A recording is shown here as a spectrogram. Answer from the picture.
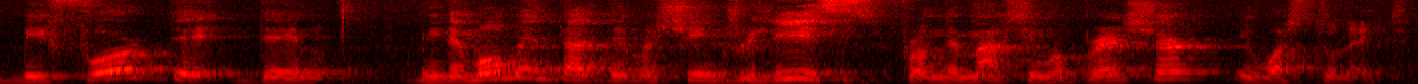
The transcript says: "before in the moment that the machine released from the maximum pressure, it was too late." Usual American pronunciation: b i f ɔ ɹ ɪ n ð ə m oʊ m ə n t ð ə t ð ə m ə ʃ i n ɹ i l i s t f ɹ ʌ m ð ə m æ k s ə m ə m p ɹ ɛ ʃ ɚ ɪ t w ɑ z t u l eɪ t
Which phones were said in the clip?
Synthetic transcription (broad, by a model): b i f ɔ ɹ ɪ n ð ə m oʊ m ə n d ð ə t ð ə m ə ʃ i n ɹ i l i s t f ɹ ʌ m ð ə m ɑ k s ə m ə m p ɹ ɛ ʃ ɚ ɪ t w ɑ s t u l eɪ t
